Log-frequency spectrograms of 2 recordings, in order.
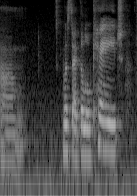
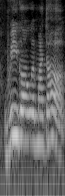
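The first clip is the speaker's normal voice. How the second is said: louder, higher mock confrontation; retold indignant challenge; 5 semitones higher, 8 dB louder than usual. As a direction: demand an answer, imitating the man. Retold challenge from dog's owner.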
